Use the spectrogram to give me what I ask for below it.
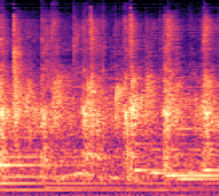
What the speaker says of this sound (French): Si nous pouvons lui donner des acclamations.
